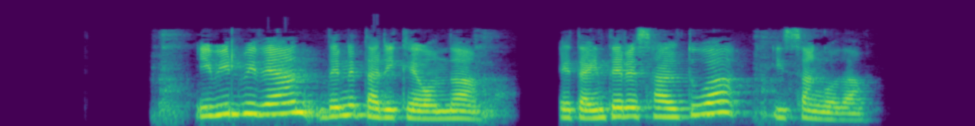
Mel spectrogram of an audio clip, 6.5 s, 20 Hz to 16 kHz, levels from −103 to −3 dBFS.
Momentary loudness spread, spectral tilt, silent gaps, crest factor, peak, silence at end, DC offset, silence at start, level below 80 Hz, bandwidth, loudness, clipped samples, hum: 11 LU; -4.5 dB/octave; 3.48-3.73 s; 16 dB; 0 dBFS; 0.75 s; under 0.1%; 1.05 s; -66 dBFS; 7.8 kHz; -15 LUFS; under 0.1%; none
